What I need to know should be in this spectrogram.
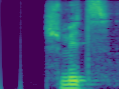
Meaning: a surname originating as an occupation
- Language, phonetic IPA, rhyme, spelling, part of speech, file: German, [ʃmɪt͡s], -ɪt͡s, Schmitz, proper noun, De-Schmitz.ogg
